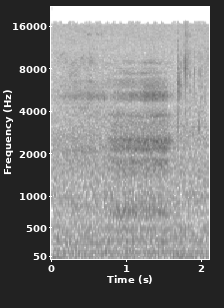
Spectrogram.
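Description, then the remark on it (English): A single drawn-out sniff, a steady breathy inhale lasting about a second as someone smells honey-colored bourbon in a glass, with no talking. “to keep your mouth open when you sniff?”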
